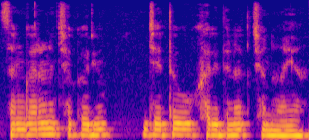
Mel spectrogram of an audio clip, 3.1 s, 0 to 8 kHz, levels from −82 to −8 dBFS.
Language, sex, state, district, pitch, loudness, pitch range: Garhwali, male, Uttarakhand, Tehri Garhwal, 120 Hz, -22 LUFS, 115-120 Hz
